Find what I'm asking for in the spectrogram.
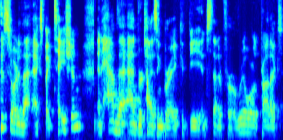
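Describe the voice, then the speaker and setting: A man's voice: fairly low pitch, darkish tone. A man being interviewed as a podcast creator, talking conversationally and reflectively in long, winding sentences.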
